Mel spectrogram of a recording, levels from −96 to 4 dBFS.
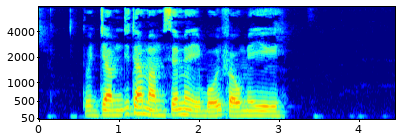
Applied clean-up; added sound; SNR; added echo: none; none; none; none.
